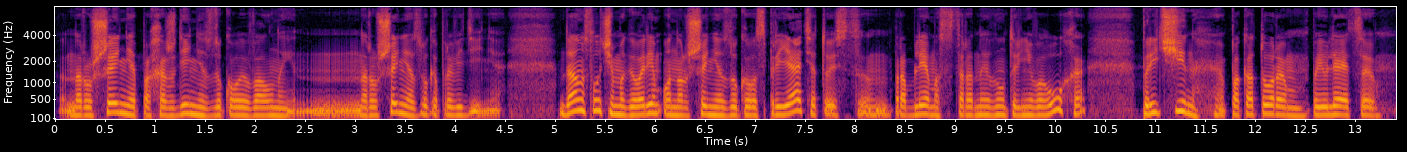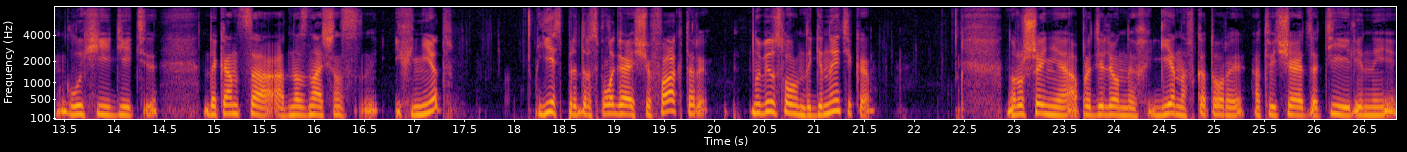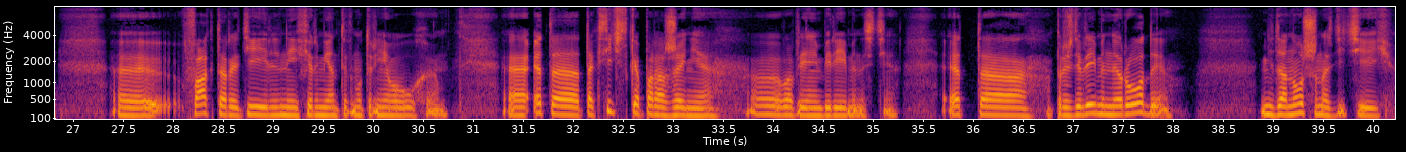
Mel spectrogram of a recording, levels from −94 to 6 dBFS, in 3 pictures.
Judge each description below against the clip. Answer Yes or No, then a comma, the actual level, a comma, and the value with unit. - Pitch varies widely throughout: No, average, 2.9 semitones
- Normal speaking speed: No, slow, 100 wpm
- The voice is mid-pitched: Yes, medium, 170 Hz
